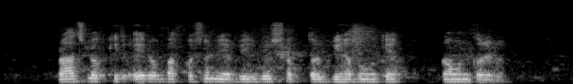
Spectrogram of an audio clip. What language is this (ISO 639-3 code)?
ben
